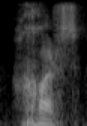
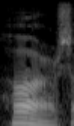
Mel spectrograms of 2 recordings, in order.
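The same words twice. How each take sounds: First: Horse with a throaty Spanish j at the start. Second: "Horse" begun with a soft breath, not the throat. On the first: Teacher showing the j error in horse. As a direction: scrape "horse" from the throat like jota. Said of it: "No decimos horse". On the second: Teacher giving the softer h after the j version. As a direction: breathe out the h lightly. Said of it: "La H es mucho más suave que la J". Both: Shown as a demonstration.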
